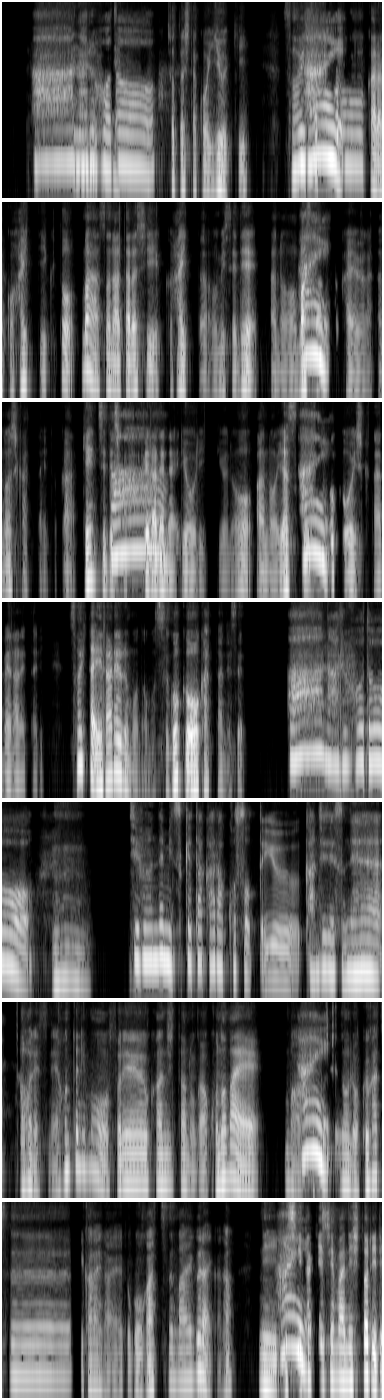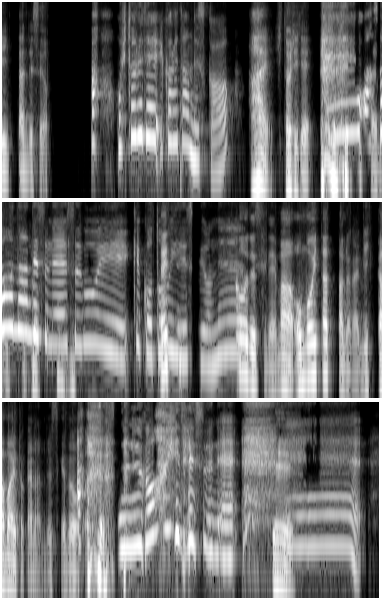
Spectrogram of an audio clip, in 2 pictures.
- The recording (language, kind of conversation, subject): Japanese, podcast, 旅行で学んだ大切な教訓は何ですか？
- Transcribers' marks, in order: other background noise; laugh; laugh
